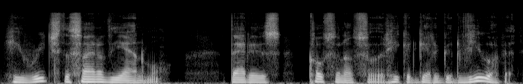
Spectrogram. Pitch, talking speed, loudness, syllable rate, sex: 105 Hz, 240 wpm, -18 LUFS, 6.1 syllables/s, male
